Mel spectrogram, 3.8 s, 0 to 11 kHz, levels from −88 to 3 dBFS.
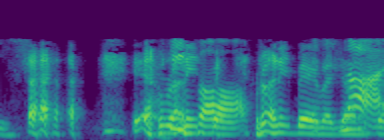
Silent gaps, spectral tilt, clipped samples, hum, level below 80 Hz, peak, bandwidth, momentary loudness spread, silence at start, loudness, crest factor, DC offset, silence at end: none; -11 dB/octave; under 0.1%; none; -56 dBFS; -4 dBFS; 4.4 kHz; 13 LU; 0 s; -17 LUFS; 14 dB; under 0.1%; 0 s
